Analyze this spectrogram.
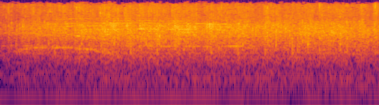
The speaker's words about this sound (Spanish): Otra de las cosas, si quiere aplaudir, aplauda, ¿por qué no?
